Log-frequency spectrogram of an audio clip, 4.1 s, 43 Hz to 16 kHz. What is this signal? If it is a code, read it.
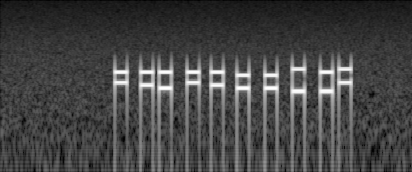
DTMF, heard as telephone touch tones, dialled by hand, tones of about 120 ms. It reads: 085084432#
